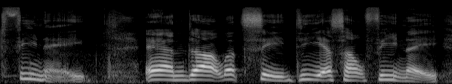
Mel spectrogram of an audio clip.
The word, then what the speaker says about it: Fine: F I and II like fine but it's not pronounced fine it's pronounced Fein a and let's see DSL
